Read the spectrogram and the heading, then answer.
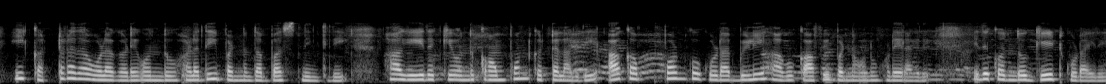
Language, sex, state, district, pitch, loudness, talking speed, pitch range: Kannada, female, Karnataka, Mysore, 210 Hz, -19 LUFS, 130 wpm, 195-230 Hz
